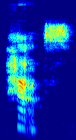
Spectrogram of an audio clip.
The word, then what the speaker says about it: halves: Now, as you see, the L, even though it's silent, it stayed there. So now we say halves.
